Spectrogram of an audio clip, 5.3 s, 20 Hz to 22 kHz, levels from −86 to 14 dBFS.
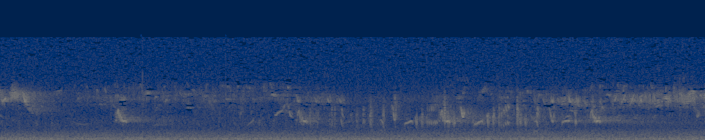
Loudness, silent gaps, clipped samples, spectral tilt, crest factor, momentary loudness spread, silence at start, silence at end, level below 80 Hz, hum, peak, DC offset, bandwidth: -39 LUFS; none; under 0.1%; -2.5 dB/octave; 16 dB; 6 LU; 0 s; 0 s; -56 dBFS; none; -24 dBFS; under 0.1%; 16.5 kHz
